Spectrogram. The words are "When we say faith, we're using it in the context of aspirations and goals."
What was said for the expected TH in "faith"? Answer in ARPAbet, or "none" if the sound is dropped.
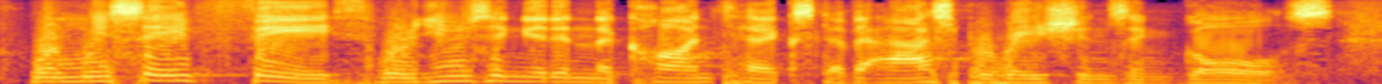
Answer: TH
